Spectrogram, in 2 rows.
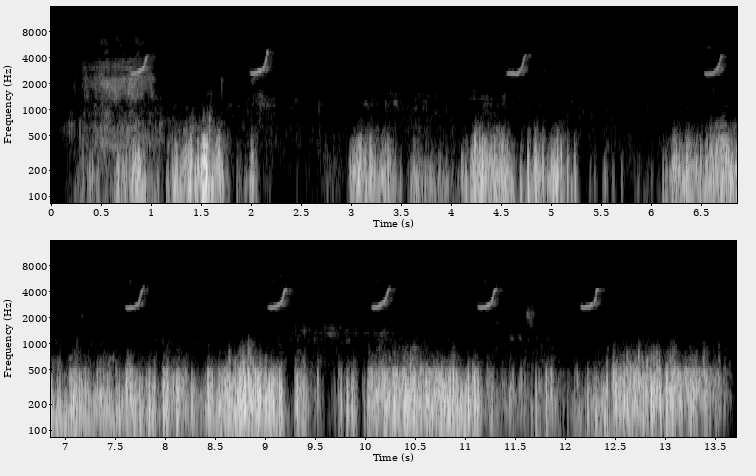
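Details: A common redstart at Neusiedler See in September 2024 gives short, rising 'hweet' whistles about once every second or so, with heavy wind rumble underneath.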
